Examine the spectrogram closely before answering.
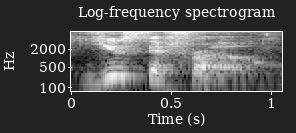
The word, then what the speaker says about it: Euthyphro: response would be the you feat pyro dilemma I'm not actually trying to pronounce it so it's pronounced the Euthyphro okay you see fern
